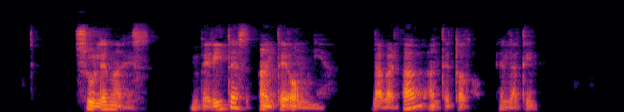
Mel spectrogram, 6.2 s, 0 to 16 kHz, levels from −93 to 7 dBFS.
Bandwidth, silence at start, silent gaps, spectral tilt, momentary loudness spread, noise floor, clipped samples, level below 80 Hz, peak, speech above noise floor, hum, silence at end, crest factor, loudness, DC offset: 7.2 kHz; 0.75 s; none; -6 dB/octave; 17 LU; -86 dBFS; under 0.1%; -68 dBFS; -6 dBFS; 61 dB; none; 0.85 s; 20 dB; -25 LUFS; under 0.1%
